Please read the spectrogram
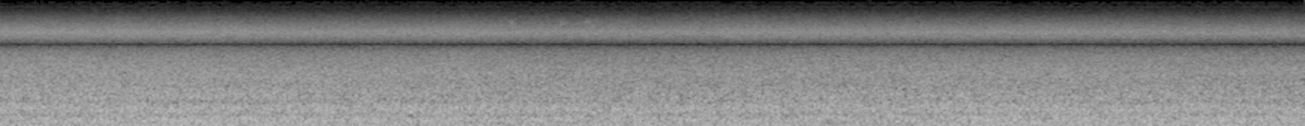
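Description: Ocean surf breaking along a sandy beach, heard as a steady, even rush of waves.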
